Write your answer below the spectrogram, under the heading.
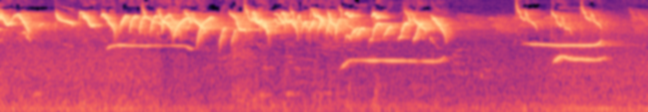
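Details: Oriental white-eyes kept in cages singing ngalas, a therapy recording for colony birds: fast crowded high twitters with level whistled tones beneath, dropping to a few sparse chirps and whistles at the end.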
